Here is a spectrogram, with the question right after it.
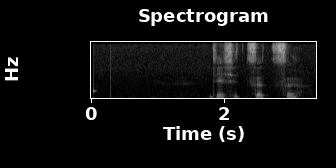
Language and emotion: Russian, neutral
